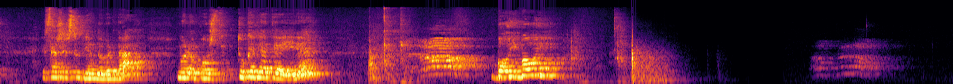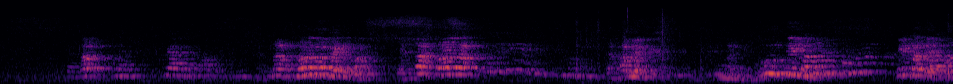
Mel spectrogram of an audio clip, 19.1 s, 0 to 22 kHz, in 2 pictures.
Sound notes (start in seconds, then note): 3.5 dad shouting again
